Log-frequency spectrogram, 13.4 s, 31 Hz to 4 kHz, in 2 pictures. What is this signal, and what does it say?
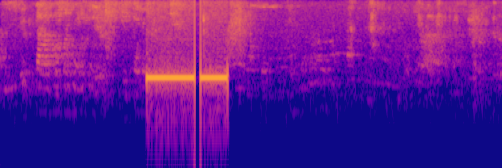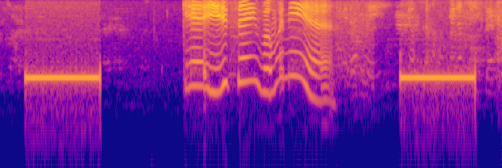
Ringback tone (Europe, 425 Hz), with speech.
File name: out- -2004- - - .64725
